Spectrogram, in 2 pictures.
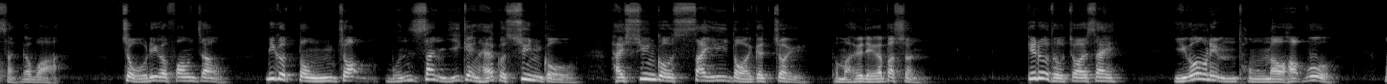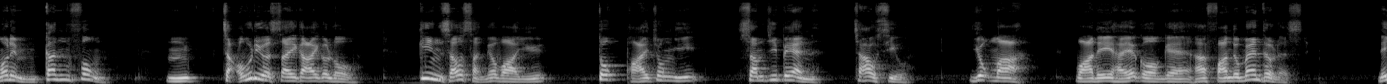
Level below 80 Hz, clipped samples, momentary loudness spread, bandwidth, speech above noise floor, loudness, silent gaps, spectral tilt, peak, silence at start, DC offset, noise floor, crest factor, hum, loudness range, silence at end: -64 dBFS; under 0.1%; 11 LU; 19.5 kHz; 48 dB; -21 LUFS; none; -6 dB/octave; -8 dBFS; 0 s; under 0.1%; -68 dBFS; 14 dB; none; 3 LU; 0 s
